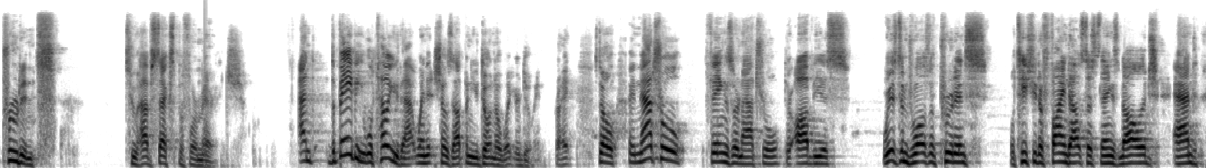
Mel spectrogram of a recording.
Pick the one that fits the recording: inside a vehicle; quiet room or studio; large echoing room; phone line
large echoing room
